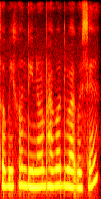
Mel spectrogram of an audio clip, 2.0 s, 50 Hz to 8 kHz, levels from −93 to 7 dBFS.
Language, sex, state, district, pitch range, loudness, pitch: Assamese, female, Assam, Kamrup Metropolitan, 235-255 Hz, -13 LUFS, 245 Hz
